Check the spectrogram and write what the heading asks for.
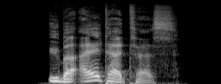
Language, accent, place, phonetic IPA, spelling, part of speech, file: German, Germany, Berlin, [yːbɐˈʔaltɐtəs], überaltertes, adjective, De-überaltertes.ogg
- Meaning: strong/mixed nominative/accusative neuter singular of überaltert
